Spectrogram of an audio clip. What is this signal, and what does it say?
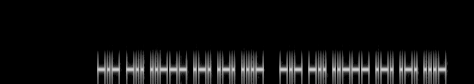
Morse code, heard as a keyed tone, about 50 wpm, 700 Hz. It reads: KD2RRV KD2RRV
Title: USA Call Signs Repeated 2x 50wpm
